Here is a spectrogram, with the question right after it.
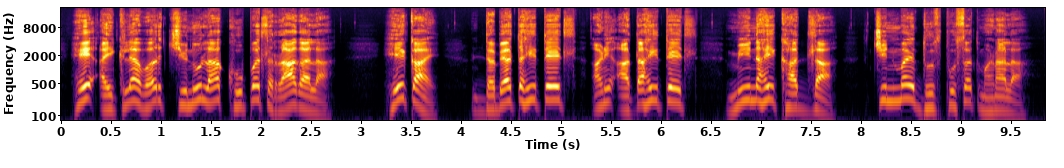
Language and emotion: Marathi, neutral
